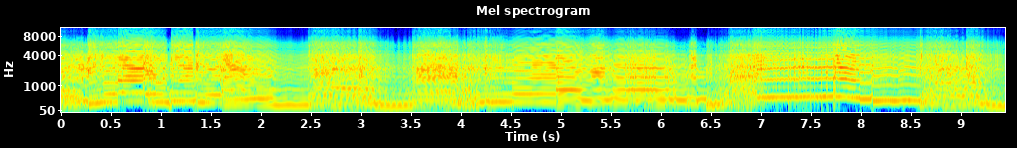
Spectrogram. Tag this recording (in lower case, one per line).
music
